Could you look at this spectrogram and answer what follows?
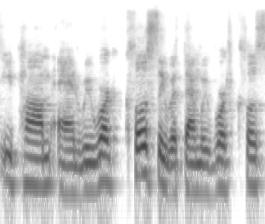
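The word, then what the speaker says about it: IPAM: rest of the country a pom is its IP AMS pronounced a pom and we work closely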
